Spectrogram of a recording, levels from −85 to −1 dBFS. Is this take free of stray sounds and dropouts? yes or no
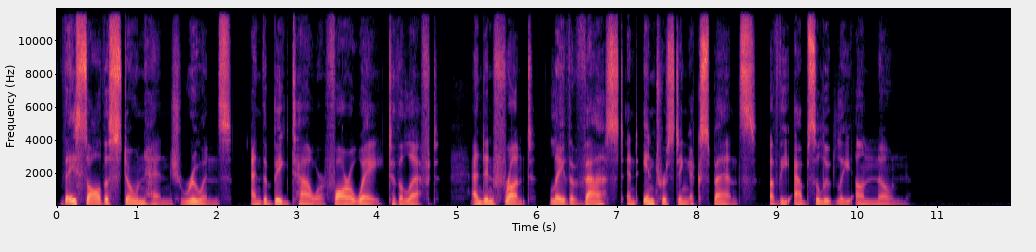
yes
